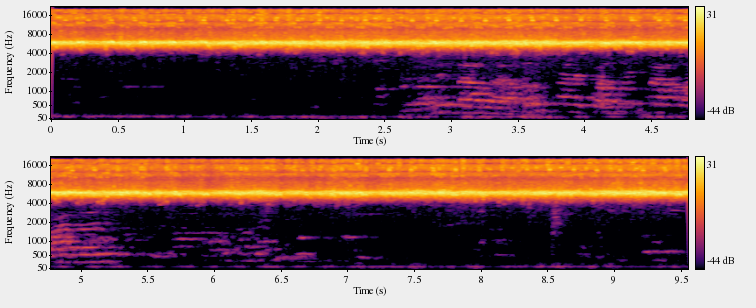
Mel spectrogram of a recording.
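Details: Crickets massed in a breeding facility on a cricket farm keep up a steady, piercing high chirring chorus, with a low mechanical hum underneath and a brief faint voice-like murmur in the middle.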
